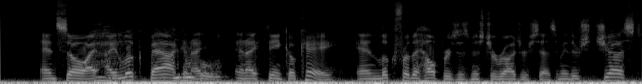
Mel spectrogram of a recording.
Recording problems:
low rumble; loud; throughout; 10 dB below the speech

